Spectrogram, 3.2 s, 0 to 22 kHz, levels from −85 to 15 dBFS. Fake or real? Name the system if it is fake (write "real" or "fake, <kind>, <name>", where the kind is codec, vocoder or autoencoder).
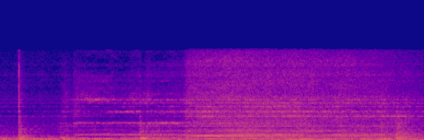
fake, autoencoder, DAC-VAE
